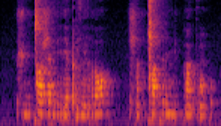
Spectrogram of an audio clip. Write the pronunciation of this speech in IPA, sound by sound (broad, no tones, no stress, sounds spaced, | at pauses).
ʃ o̤ nʲ ǀ ɒ ʃ a ɾ ɛ̤ rʲ æ pʼ ɪ zʲ ã r ɔ | ʃ ã p ǁ a p r ɪ nʲ æ pː ã pʼ õ p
